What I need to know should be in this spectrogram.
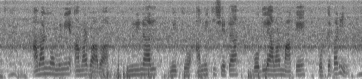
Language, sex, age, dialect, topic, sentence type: Bengali, female, 36-40, Standard Colloquial, banking, question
